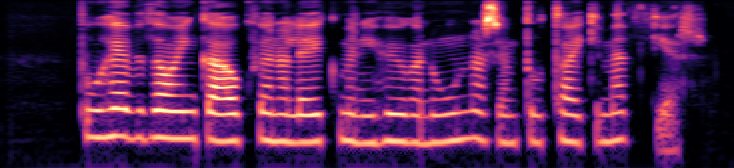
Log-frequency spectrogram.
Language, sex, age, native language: Icelandic, female, 40-49, Icelandic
